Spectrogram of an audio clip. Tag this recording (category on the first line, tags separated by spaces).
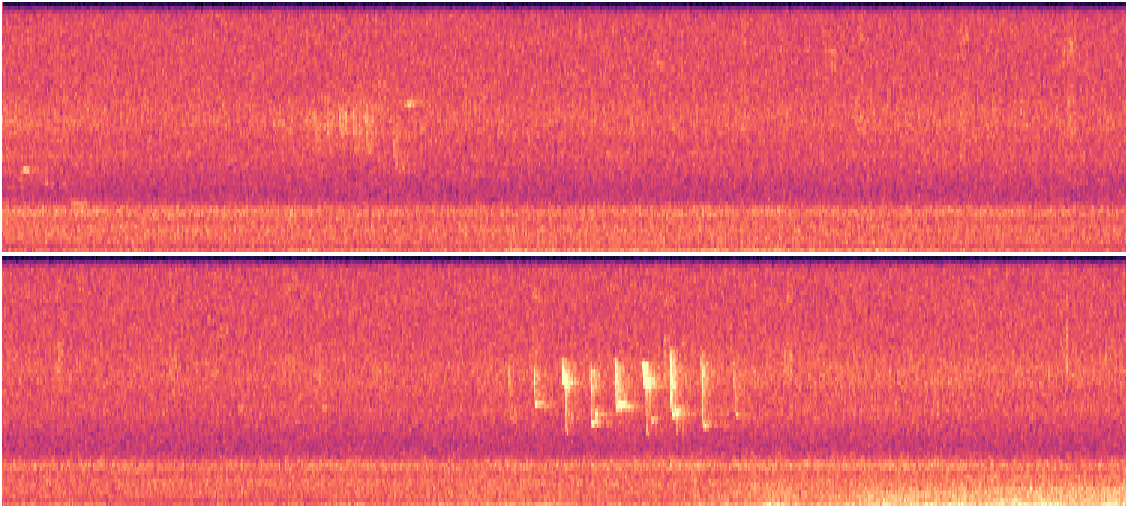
Soundscapes > Nature
phenological-recording natural-soundscape nature raspberry-pi soundscape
